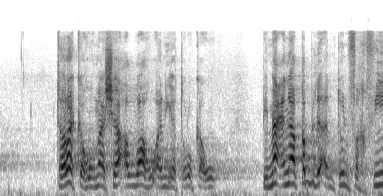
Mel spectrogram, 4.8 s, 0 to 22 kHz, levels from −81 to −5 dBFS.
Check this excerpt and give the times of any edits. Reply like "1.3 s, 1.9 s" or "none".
none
